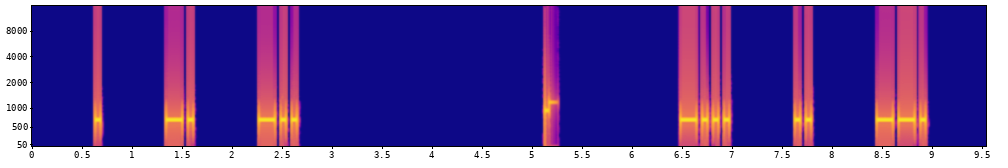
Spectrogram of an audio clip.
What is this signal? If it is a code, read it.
Morse code, heard as a keyed tone, about 22 wpm, spaced as for 10 wpm, 700 Hz. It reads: END BIG
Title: 4x Character Spacing - Top 300 Words - 22wpm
